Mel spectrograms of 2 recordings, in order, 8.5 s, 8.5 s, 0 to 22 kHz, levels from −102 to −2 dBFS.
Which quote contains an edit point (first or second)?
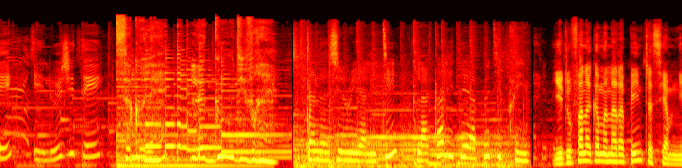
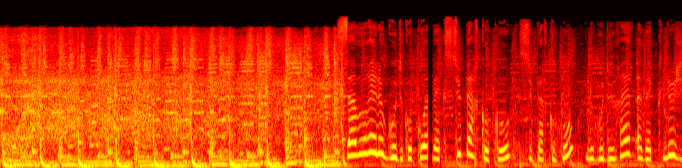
first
